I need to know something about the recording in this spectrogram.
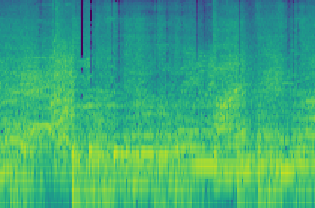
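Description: Dance music with vocals playing over a sound system, with crowd voices mixed in and a sharp hit about a second in.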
